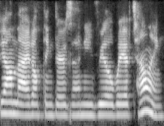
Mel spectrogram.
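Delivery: ordinary delivery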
